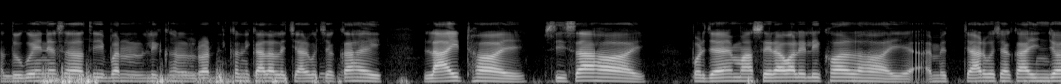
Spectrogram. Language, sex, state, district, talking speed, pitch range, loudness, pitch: Hindi, male, Bihar, Muzaffarpur, 90 wpm, 145-165 Hz, -18 LUFS, 155 Hz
